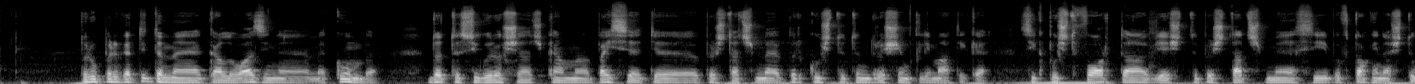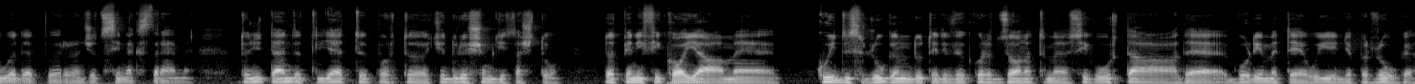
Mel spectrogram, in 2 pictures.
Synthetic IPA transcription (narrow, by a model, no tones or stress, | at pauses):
pəɾupəɾɡat̪it̪̬əmɛkalˠuazinɛmɛkumb | d̪ɔt̪əsiɡuɾɔʃat͡ʃə̥kampaisɛt̪əpəɾʃt̪at̪ʃmɛpəɾkuʃt̪ət̪ənd̪ɾyʃimklimat̪ikɛ | sikə̥puʃt̪əfɔɾt̪avjɛʃt̪əpəɾʃt̪at̪ʃmɛsipəɾft̪ɔhinaʃt̪uɛðɛpəɾnd͡ʒət̪ə̥sinɛkst̪ɾɛmɛ | nd̪ɔɲət̪ɛnd̪ət̪əʎɛt̪pɔɾt̪əcənd̪ɾuɛʃumɟiθaʃt̪u | d̪ɔt̪əpjanifikɔjamɛ | kujd̪əsruɡənd̪ut̪ɛifikuɛɾt̪zɔnat̪mɛsiɡuɾt̪aðɛbuɾimɛt̪ɛujɲəpəɾruɡɛ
